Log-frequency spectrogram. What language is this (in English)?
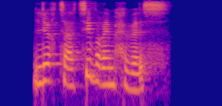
Kabyle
